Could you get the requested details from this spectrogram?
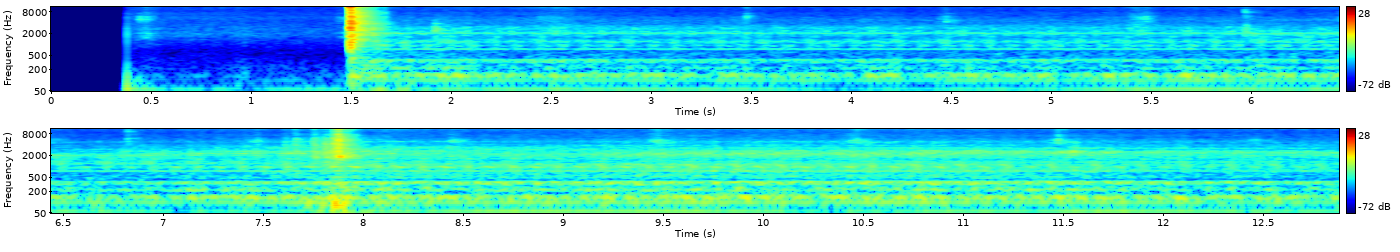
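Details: Adler electric typewriter: after a click the motor settles into a steady low drone with a rough throbbing hum, sounding like a diesel locomotive or handcar; unusual motor noise.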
